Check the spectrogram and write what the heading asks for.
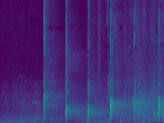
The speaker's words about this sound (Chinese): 对大家不要鼓掌鼓得太开心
